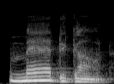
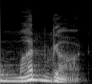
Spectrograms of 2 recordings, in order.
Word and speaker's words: Madgaon: It says Madgaon.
